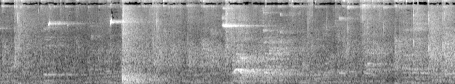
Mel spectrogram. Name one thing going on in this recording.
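Table tennis balls click against paddles and tables.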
